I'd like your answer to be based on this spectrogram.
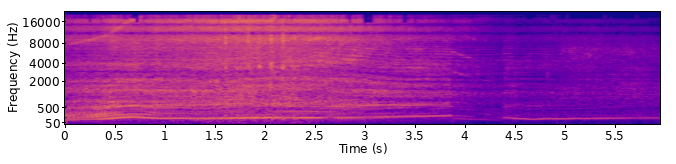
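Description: A turbocharged Mercedes OM603 diesel car making a hard launch, the engine loud and close as it revs up and pulls strongly, then briefly drops off and picks up again.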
